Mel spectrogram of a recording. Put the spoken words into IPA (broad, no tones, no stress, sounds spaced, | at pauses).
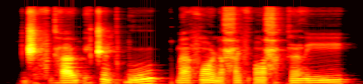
d͡ʒ a̤ f ɡʱ aː ɳ ʔ e̤ t͡ʃ ə̃ː k ɓ u | ɓ ã f ɔ̃ ɳ ə̃ ħ ĩ f ʔ ɔ̃ ħ a̤ k ə̃ ð iː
